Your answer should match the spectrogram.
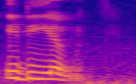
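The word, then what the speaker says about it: idiom: वाला अच्छा एक चीज इडियम ना बोलिएगा इडियम होता है। द प्रोनाउंसिएशन इज छोटी इ जैसे इडली बोलते हो इडली तो नहीं बोलते राइट इडली वैसे ही इडियम इडियम आपको बोलना है।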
